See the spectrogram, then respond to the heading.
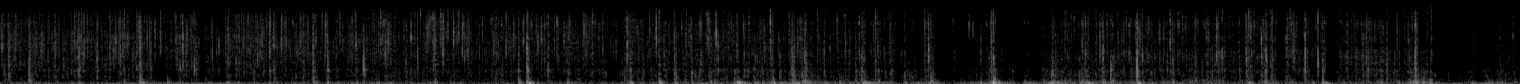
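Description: Long red fingernails scratch and tap along the cells of a brown honeycomb kraft paper packing wrap roll resting on burlap. A steady stream of dense, crisp crinkling and papery scratching fills the clip, with many quick taps, a low rumble underneath and brief quieter pauses.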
